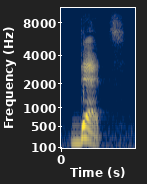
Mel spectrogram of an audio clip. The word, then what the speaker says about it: debts: that the pronunciation is Debs B is silent when you are pronouncing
